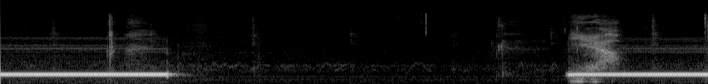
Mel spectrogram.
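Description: A steady telephone dial tone hums loudly before a prank call, breaks off into near silence for several seconds, then returns just as loud and unbroken.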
